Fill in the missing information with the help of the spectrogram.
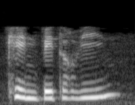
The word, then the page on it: Kindbetterwin: Bas Rhin; Herrlisheim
